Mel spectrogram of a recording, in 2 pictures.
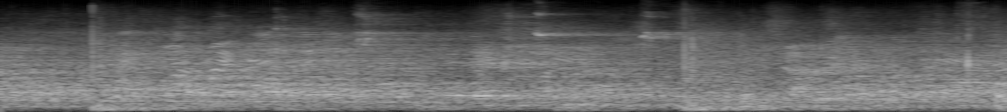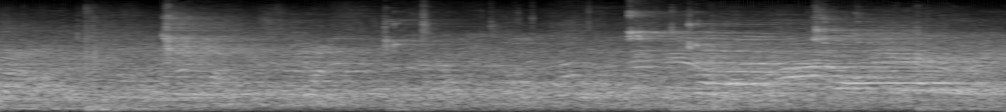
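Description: Basketball bouncing on a hardwood gym floor, with repeated sharp knocks and short high squeaks, over players and spectators calling out. Everything rings in the echo of a large gymnasium.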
